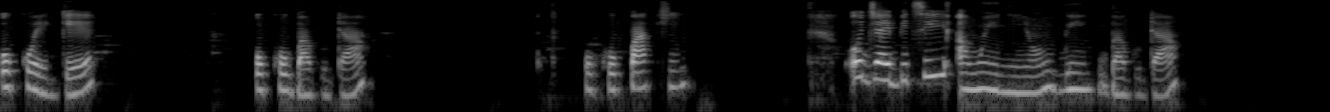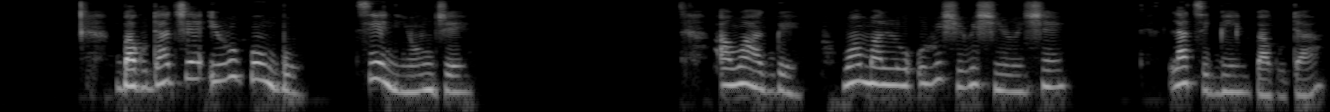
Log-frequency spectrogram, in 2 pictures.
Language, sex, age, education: Yoruba, female, 15-29, secondary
